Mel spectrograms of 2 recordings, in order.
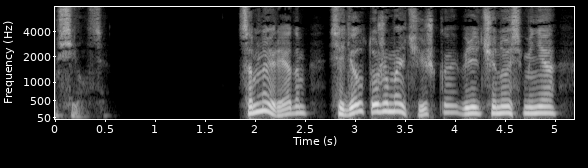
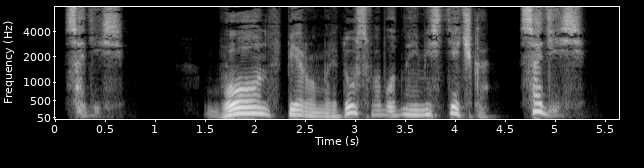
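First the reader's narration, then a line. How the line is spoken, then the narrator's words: Whisper. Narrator (Russian): Марья Николаевна шепнула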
